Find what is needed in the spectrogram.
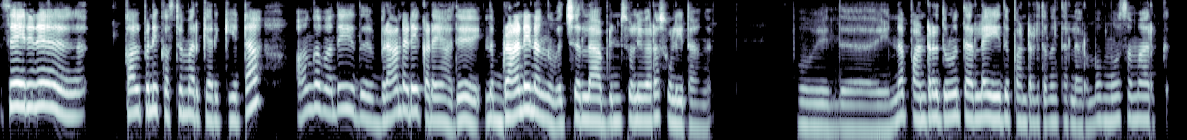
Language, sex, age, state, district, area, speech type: Tamil, female, 18-30, Tamil Nadu, Nagapattinam, rural, spontaneous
